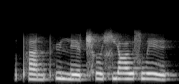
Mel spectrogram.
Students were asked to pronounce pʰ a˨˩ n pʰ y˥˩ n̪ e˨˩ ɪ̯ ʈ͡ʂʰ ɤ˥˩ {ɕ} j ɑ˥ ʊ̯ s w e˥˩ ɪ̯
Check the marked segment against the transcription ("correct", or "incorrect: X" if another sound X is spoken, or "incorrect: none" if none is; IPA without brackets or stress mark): correct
